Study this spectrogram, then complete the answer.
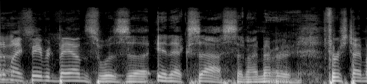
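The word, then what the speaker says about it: INXS: Where's In Excess? I didn't know how to pronounce it.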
